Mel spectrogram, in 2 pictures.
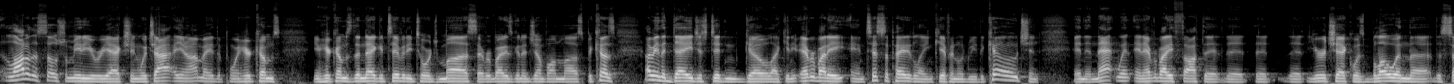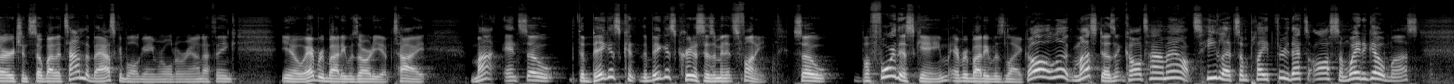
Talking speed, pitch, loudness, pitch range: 250 wpm, 145 Hz, -17 LUFS, 130-170 Hz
